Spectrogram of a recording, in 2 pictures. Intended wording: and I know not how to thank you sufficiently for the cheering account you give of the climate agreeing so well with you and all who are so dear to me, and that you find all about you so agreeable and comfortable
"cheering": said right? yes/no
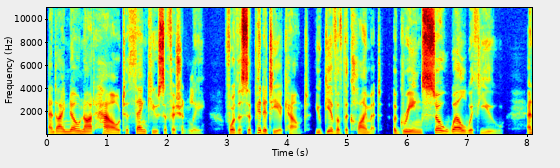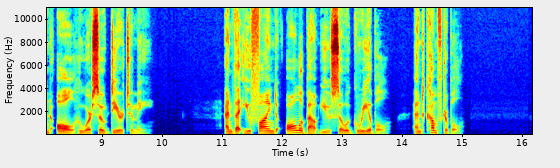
no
